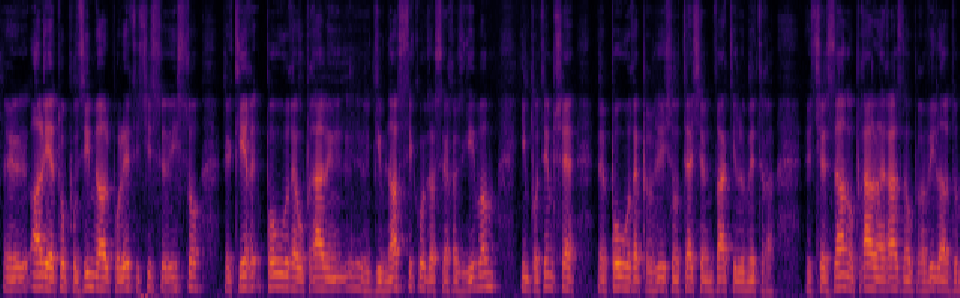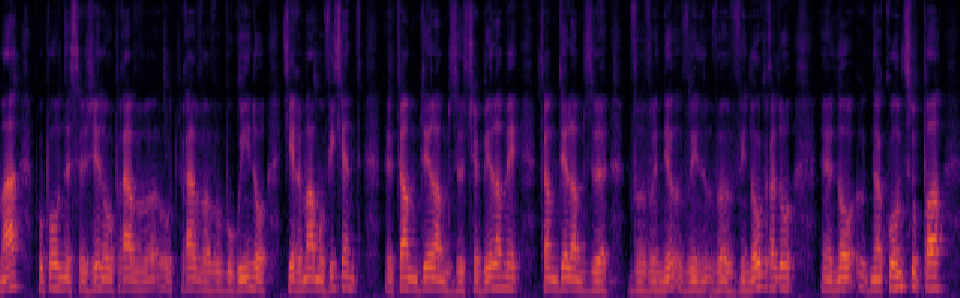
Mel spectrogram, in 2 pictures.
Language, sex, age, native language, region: Slovenian, male, 60+, Slovenian, Pomurje region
